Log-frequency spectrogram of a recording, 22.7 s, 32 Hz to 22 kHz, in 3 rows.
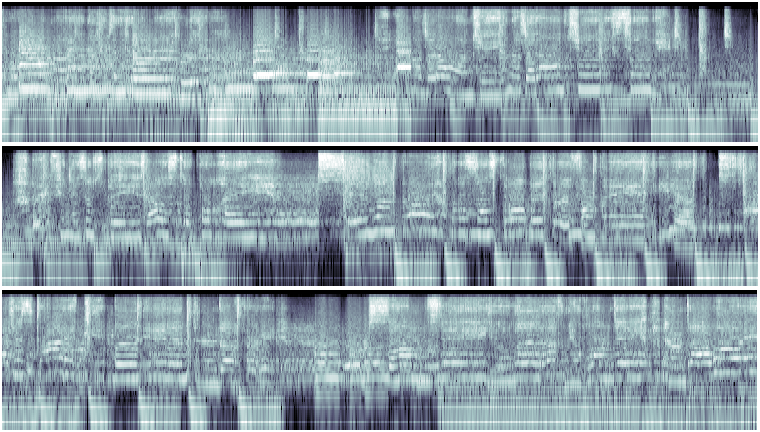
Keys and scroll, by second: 4.0 Page_Down.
